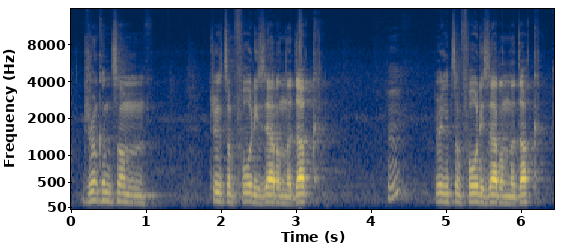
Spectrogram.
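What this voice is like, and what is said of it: Put-on New Zealand accent. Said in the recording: “in their Kiwi accent”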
